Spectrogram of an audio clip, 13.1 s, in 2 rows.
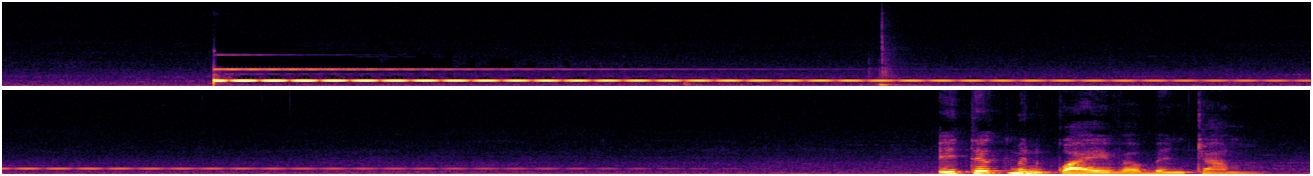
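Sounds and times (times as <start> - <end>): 
meditation bell ringing: 1.1 - 10.3
speech: 11.3 - 12.9.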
